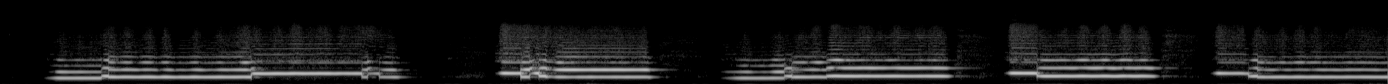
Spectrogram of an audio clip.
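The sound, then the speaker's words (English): A beginner plays breathy tones on a shakuhachi flute in five separate phrases with short gaps between them. Each phrase holds steady, airy notes that step between a few pitches. “And as you can tell, I'm still not really very good at making noise out of the shakuhachi because of the way you have to.”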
